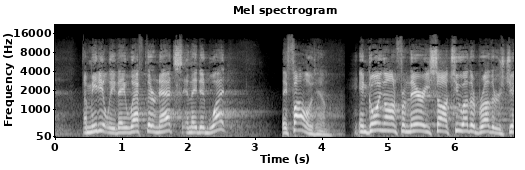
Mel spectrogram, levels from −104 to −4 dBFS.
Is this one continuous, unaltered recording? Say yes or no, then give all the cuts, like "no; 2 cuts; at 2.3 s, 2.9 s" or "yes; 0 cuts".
no; 1 cut; at 4.3 s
